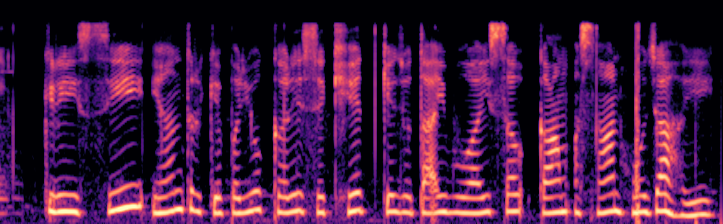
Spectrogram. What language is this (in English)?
Magahi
